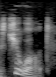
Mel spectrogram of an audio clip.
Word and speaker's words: steward: le E français mais on adopte la prononciation anglaise stew le stewward le steward le pilote le pote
